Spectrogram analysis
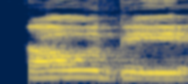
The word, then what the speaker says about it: Goloby: Goloby. It rhymes with Goloby.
